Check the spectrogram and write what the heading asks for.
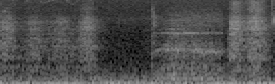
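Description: Quiet room tone with a low steady hum, and a soft breath in near the end.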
